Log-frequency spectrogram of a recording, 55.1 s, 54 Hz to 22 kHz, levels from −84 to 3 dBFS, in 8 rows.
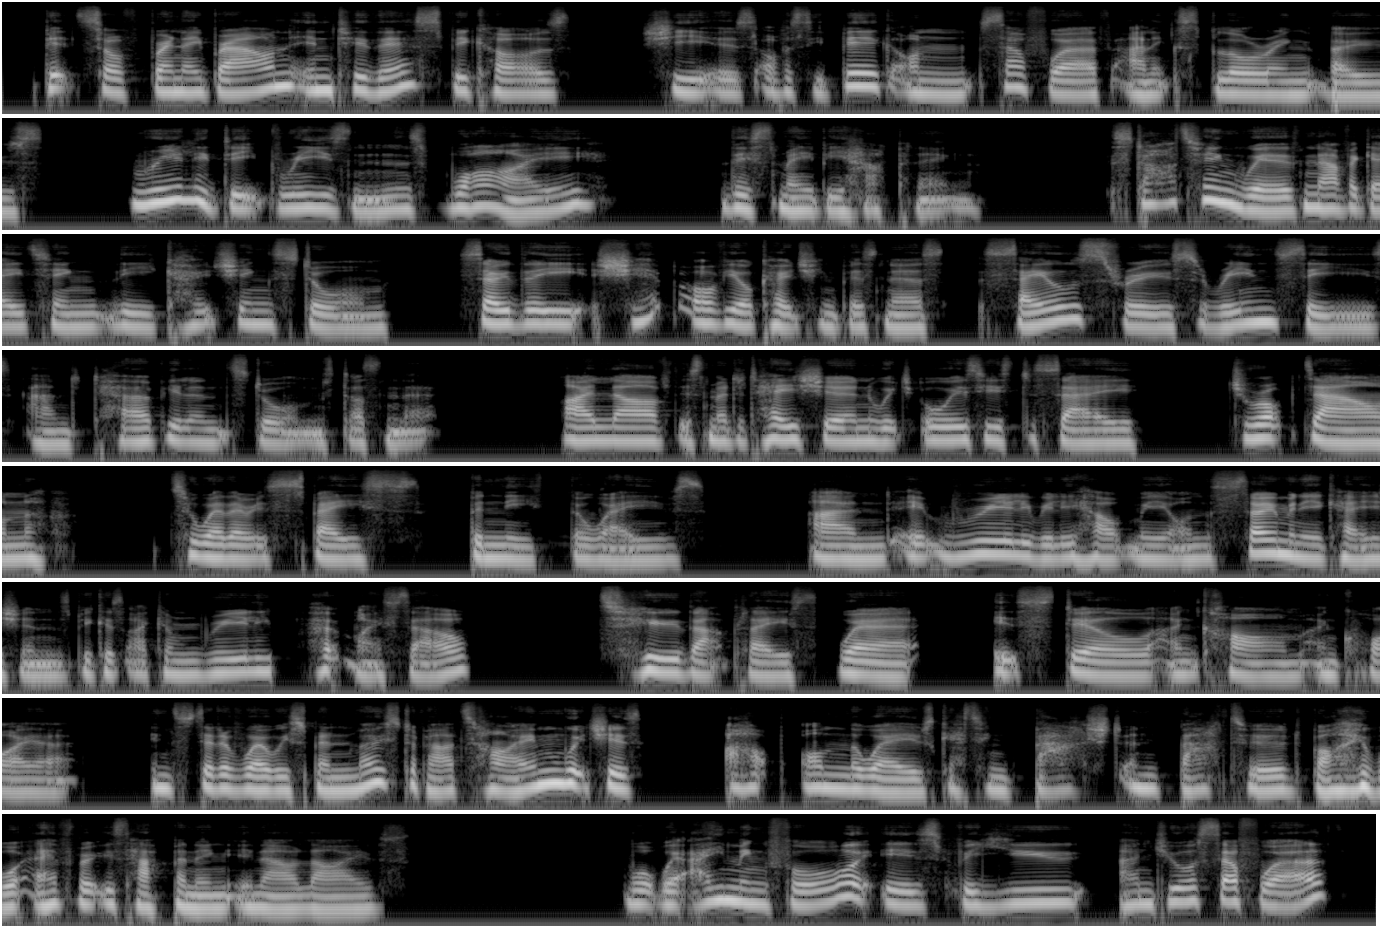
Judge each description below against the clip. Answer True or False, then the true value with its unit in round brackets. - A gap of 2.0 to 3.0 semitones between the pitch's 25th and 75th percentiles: False (3.8 semitones)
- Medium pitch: True (160 Hz)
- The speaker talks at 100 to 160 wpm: True (140 wpm)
